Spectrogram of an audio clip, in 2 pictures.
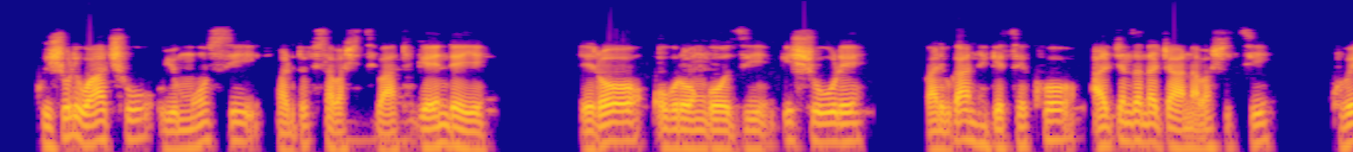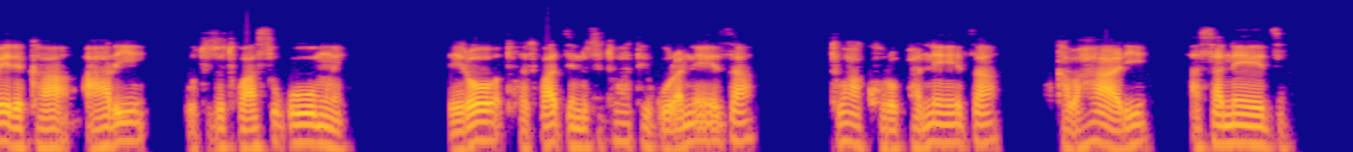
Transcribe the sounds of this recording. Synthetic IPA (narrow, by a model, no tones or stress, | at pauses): kwiːʃuːɾiwaːt͡ʃuujumuːsiwaɾidufi̥saβaʃi̥t͡siβa̰tʰuɡe̞ːnde̞je̞ | ɾe̞ɾo̞ṵβuɾo̞ːŋɡo̞zib̚ɡiʃuːɾe̞ | bɡ̥a̰ɾib̚ɡaːn̥he̞ɡe̞t͡se̞kʰo̞a̰ɾid͡ʒeːnzandad͡ʒa̰ːna̰βa̰ʃit͡si | kuβe̞ːɾe̞kʰaa̰haɾi | utʰuzotʰwaːsuɡumŋe̞ | ɾe̞ɾo̞tu̥kat̪waːziːndut͡setuhatʰeɡuːɾʔa̰ne̞̰ːza | tuhakʰoɾo̞pʰane̞ːza | akʰaβaɦaɾi | ha̰sane̞ːza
